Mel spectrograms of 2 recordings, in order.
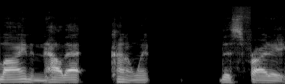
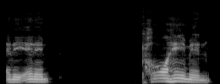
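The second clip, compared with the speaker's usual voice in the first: ordinary talk, nothing marked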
